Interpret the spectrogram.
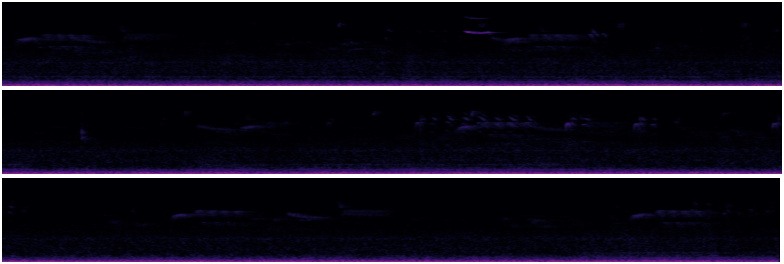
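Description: Several small songbirds chirping and singing in short, repeated phrases over a steady low background hum.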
